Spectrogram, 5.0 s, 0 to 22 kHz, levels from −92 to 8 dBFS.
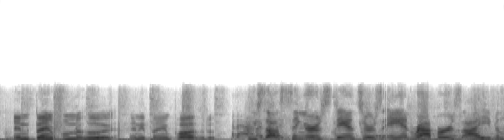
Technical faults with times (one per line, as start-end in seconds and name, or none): none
